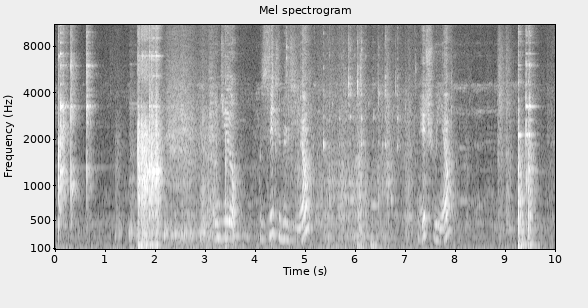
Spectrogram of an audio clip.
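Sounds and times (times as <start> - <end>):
ceramic bowl clattering on stone: 1.6 - 2.2, 9.2 - 9.7.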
